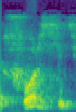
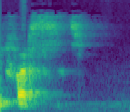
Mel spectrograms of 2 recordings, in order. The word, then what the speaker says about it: форсить: Значит, форсить с этим ударением – это действительно модничать, э, наряжаться, хвастаться своей одеждой или каким-то умением.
